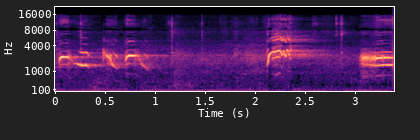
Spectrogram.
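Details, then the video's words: Budgerigar chirping: a few bright, arching squeaks with rising and falling sweeps, separated by short quiet gaps and ending in a longer buzzy note over a faint low hum. "SIULAN ISTIMEWA FALK/PARKIT AUSTRALIA."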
